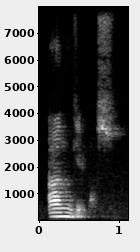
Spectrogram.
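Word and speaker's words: ἄγγελος: Entonces, la pronunciación es equivalente al H muda en español. Simplemente no la pronunciamos, pero la tenemos que escribir. Entonces decimos ángelos.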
